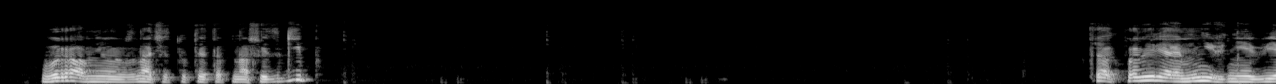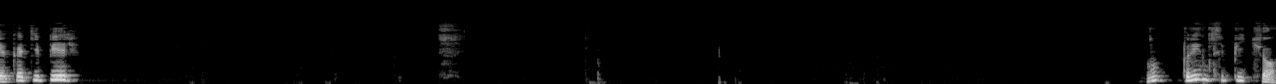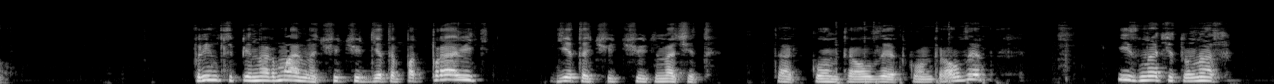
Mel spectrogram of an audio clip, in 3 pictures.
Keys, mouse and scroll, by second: 0.6 click, 1.3 g, 3.6 click, 4.8 g, 6.5 click, 7.1 g, 11.5 click, 12.6 KP_3, 16.4 middle click, 18.8 KP_3, 20.1 r, 21.9-24.5 middle drag, 25.1 KP_1, 26.9 click, 31.3 click, 34.6 ctrl+z, 36.5 KP_1.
